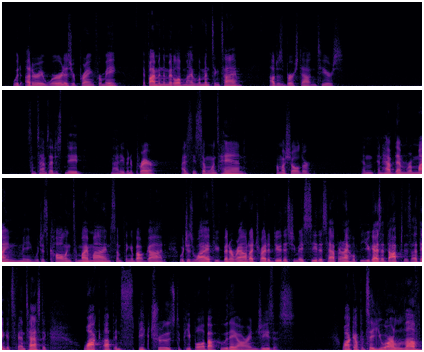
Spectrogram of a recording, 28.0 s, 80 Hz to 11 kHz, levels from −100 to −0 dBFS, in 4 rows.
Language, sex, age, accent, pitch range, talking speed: English, male, 40-59, American, 125-175 Hz, 225 wpm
